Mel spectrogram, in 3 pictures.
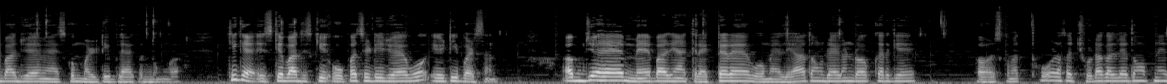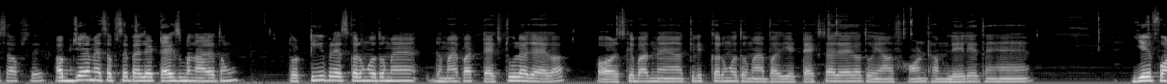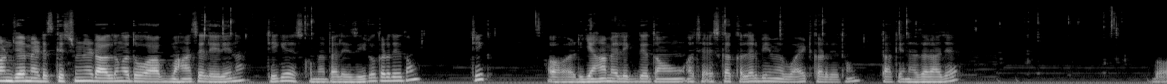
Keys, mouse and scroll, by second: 4.0-4.7 typing, 7.2-10.2 drag, 10.2-12.1 alt+drag, 14.5 t, 18.1 click, 23.4 click, 25.8 click, 30.8 click, 33.6-35.0 typing.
